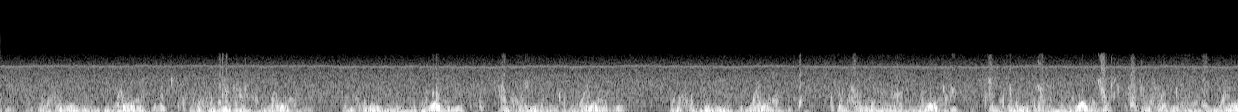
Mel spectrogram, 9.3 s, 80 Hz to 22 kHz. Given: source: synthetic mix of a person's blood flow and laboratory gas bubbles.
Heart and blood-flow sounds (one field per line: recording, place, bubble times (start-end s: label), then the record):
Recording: Doppler ultrasound of blood flow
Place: precordium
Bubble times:
1.16-1.41 s: bubbles
1.46-1.98 s: bubbles
3.50-3.65 s: bubbles
3.72-4.00 s: bubbles
4.03-4.10 s: bubbles
4.15-4.35 s: bubbles
5.97-6.05 s: bubbles
6.19-6.46 s: bubbles
6.50-6.81 s: bubbles
7.05-7.20 s: bubbles
7.36-8.03 s: bubbles
8.20-9.09 s: bubbles
From the record:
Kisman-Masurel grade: 332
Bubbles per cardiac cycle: rolling drumbeat, 9 or more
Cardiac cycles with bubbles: 50 to 99%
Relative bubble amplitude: moderate (0.250 to 0.450)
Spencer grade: 3 (all of the cardiac periods contain showers or single bubble signals, but not dominating or overriding the cardiac motion signals)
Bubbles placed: only in the low amplitude regions of the cardiac cycle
